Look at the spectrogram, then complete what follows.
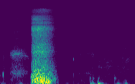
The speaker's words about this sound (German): wenn er wirklich gar nicht lustig ist, dann gibt es einfach nur dieses, dieses ganz dieses stark aus der Nase ausatmen, dieses. Ich weiß nicht, ob man das jetzt gut gehört hat, aber wenn man halt einfach so lacht und dann so.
